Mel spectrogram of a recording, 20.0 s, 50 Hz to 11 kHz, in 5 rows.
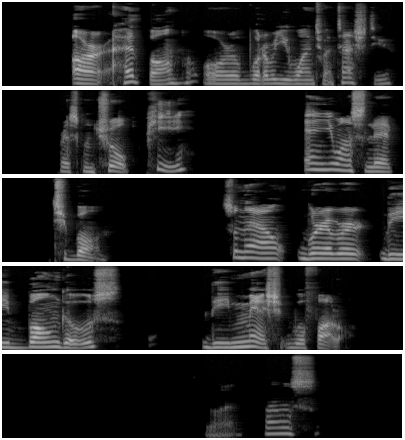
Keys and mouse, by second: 5.2 ctrl+p, 10.1 middle click, 15.5 middle click, 18.0 ctrl+Tab, 19.0 middle click, 19.7 click.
